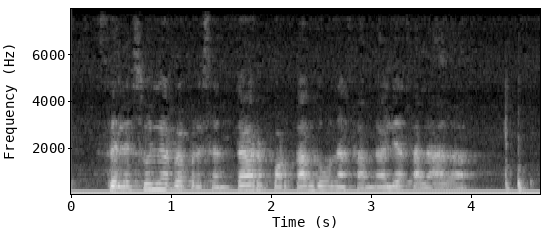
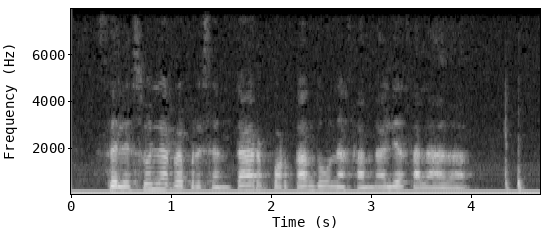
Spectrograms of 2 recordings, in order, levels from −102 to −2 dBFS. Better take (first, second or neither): second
